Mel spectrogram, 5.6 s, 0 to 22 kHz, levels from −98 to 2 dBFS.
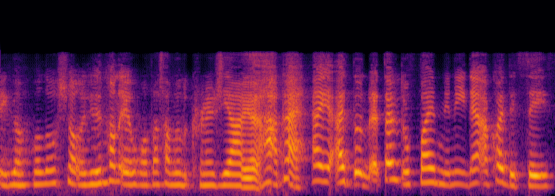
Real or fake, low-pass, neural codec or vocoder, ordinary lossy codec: fake; 7.2 kHz; codec, 16 kHz, 0.5 kbps, X-Codec, HuBERT features, trained on LibriSpeech; none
